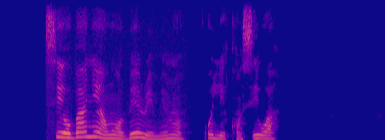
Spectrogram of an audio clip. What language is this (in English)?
Yoruba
